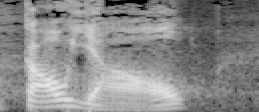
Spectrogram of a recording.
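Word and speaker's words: 皋陶: 那黄姓的话呢，出自于嬴姓哦，是古帝少昊之后，少昊的后代呢，有一位叫高尧，好、哦，这个陶啊。在这个地方要破音念作尧，好，这个是多音字哈。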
